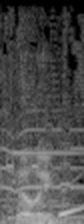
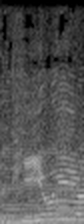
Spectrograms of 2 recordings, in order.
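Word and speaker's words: Pily: You are a good Pilly. Apparently a lot of people pronounce her Peely or something. I'm sorry. I'm aware that P-I-L-Y would probably be actually pronounced that way.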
